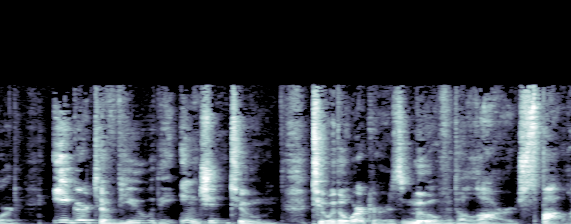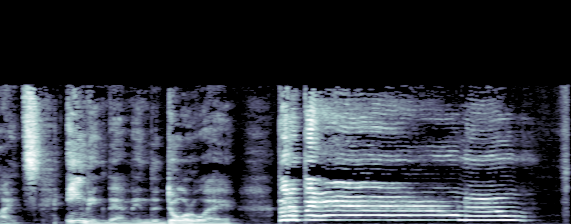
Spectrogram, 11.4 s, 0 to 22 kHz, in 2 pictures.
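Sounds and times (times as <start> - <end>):
speech: 0.6 - 9.2
person humming a tune like a meowing cat: 8.8 - 11.2.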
